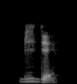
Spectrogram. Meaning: plural of bidet
- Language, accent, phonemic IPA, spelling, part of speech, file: French, France, /bi.dɛ/, bidets, noun, LL-Q150 (fra)-bidets.wav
